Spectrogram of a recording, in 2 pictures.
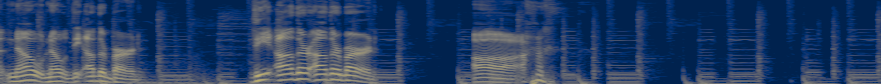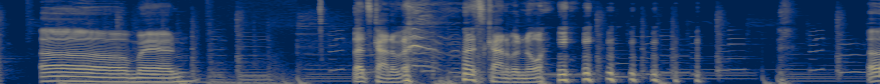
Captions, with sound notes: No, no, the other bird. The other other bird. Oh. Oh man. That's kind of annoying. (laughs)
